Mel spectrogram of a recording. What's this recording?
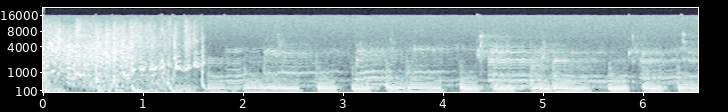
TBB = Tape Behaving Baddly
I had to look hard for this, some of my oldest and shitiest tapes.
Hard to know what this is (was) the tape plays so bad that it is unrecognizeable. This was always a shitty cheap tape and ageing about 25 years in a drawer has not done it any favours.
Recording system: Not known
Medium: Toshiba C-90T, about 25 years old
Playing back system: LG LX-U561
digital recording: direct input from the Hi-Fi stereo headphone socket into the mic socket on the laptop soundcard. Using Audacity as the sample recorder / editor.
Processing: Samples were only trimmed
